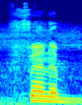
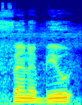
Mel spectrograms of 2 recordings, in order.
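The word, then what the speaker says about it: phenibut: at Walmart it's a dietary supplement it's called fenib but it's got a weird name I I like calling it Fen aute but it's spelled p h e n i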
